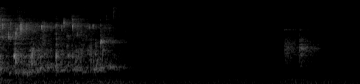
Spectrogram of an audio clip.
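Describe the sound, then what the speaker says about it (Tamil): Milk splashes and trickles into a tub of water for a home pedicure for about a second, then quiet, followed by a brief second splash. "கொஞ்சம் வந்து பால் சேர்த்துக்கோங்க."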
